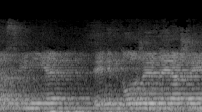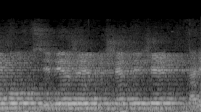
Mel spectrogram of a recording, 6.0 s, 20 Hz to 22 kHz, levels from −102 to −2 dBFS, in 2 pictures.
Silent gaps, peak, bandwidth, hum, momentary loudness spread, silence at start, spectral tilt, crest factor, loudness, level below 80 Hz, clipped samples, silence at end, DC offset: none; -24 dBFS; 9.8 kHz; none; 7 LU; 0 s; -6.5 dB/octave; 14 dB; -39 LUFS; -52 dBFS; under 0.1%; 0 s; under 0.1%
